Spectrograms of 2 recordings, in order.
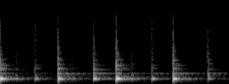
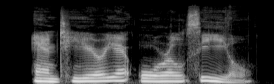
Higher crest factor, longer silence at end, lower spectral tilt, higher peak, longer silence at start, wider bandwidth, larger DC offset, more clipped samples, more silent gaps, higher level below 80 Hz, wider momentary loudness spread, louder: first, 20 dB vs 12 dB; about the same, 0.15 s vs 0.25 s; about the same, -7 dB/octave vs -6 dB/octave; second, -8 dBFS vs 0 dBFS; second, 0 s vs 0.3 s; second, 9.4 kHz vs 13.5 kHz; second, under 0.1% vs 0.9%; neither; neither; second, -78 dBFS vs -50 dBFS; first, 17 LU vs 6 LU; second, -29 LUFS vs -12 LUFS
